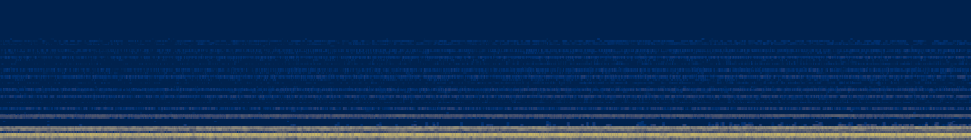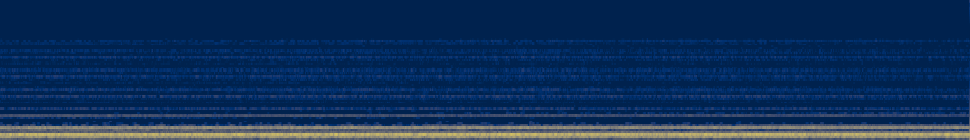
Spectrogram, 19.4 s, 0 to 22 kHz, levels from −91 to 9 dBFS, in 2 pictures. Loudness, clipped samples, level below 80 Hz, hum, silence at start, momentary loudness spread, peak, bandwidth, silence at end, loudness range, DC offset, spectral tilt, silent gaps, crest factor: -18 LUFS; under 0.1%; under -90 dBFS; none; 0 s; 4 LU; -6 dBFS; 4.1 kHz; 0 s; 2 LU; under 0.1%; 1.5 dB/octave; none; 12 dB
